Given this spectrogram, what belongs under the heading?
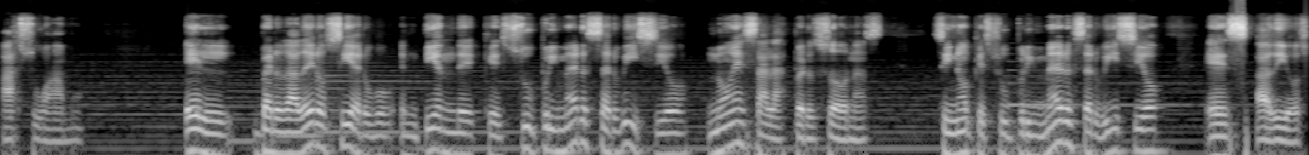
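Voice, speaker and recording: A man preaching a sermon as pastor, slowly and deliberately, stretching out key words and reading scripture aloud. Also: mid-range voice.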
